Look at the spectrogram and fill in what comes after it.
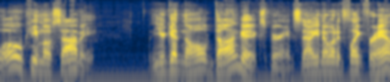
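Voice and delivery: ordinary talk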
